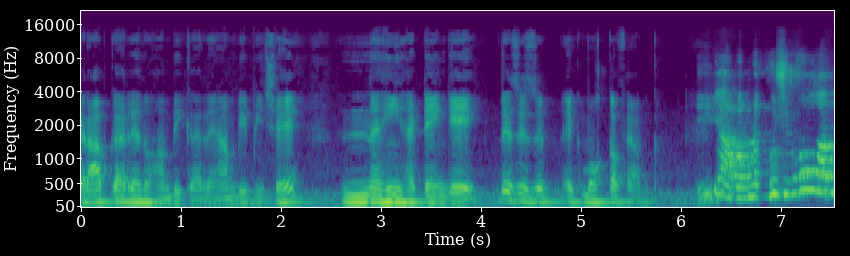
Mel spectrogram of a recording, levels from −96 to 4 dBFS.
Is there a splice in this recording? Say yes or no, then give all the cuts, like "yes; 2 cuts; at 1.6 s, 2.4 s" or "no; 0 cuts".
yes; 1 cut; at 6.2 s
